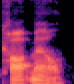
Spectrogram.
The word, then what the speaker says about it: Cartmel: It was Cartmel. And that's how we'd pronounce it, Cartmel. There was a T in it, but it was very similar.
